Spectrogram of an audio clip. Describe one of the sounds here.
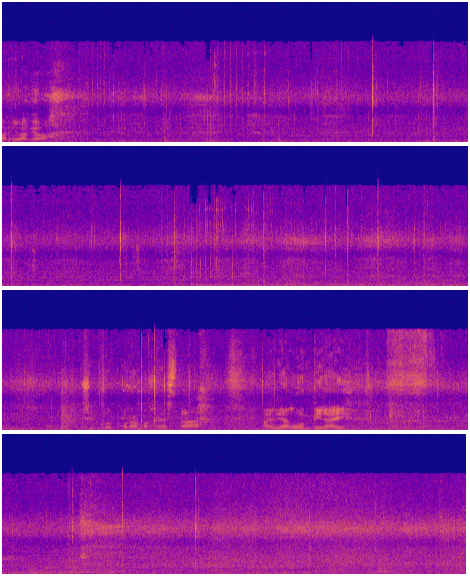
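Wind rushes and buffets steadily past a moving bicycle.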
